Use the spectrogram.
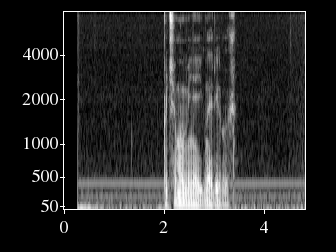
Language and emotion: Russian, neutral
